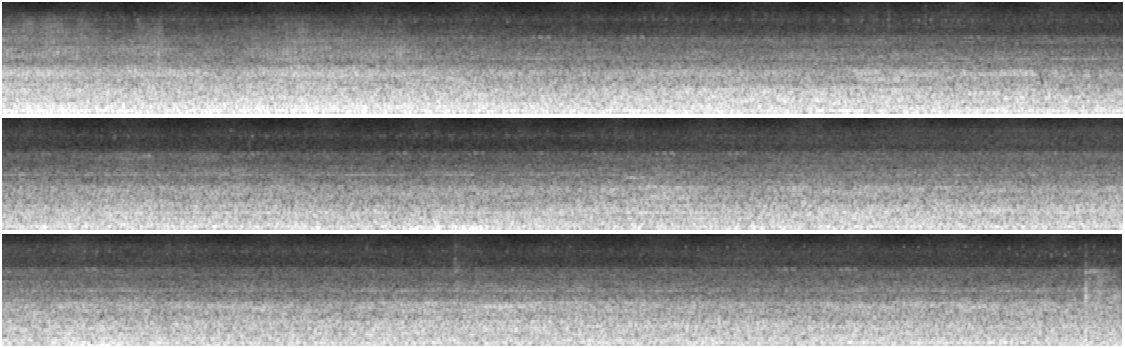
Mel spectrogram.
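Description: A Wizz Air airliner inbound from Katowice on approach to Madeira airport in windy conditions, a steady broad engine roar with heavy wind rumble that holds level throughout, moderately distant.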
